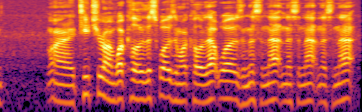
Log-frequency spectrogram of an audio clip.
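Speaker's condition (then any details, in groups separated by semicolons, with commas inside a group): No condition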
